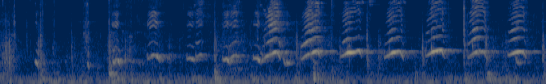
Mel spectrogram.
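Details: Standard Poodle puppy, the green boy, in his first barking: a rapid run of high, rising yelps, about three each second, that grow louder and more regular toward the end, indoors.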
